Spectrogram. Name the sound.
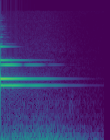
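glasses clinking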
